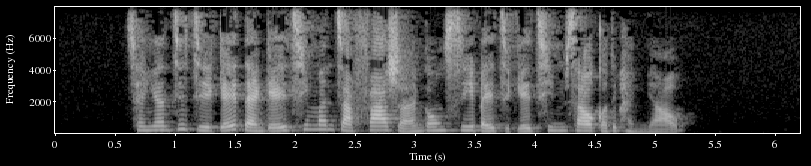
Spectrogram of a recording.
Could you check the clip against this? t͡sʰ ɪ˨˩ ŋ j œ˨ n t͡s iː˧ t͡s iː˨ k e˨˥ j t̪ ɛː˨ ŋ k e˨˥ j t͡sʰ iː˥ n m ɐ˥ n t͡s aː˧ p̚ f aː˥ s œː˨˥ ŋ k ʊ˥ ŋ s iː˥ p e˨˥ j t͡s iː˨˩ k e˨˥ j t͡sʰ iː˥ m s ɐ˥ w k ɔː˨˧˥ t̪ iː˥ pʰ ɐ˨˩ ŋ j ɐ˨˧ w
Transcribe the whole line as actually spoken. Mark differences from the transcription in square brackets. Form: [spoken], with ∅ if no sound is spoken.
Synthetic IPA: t͡sʰ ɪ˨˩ ŋ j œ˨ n t͡s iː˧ t͡s iː˨ k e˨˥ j t̪ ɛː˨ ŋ k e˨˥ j t͡sʰ iː˥ n m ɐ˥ n t͡s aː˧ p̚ f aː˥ s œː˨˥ ŋ k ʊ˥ ŋ s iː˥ p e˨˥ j t͡s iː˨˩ k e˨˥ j t͡sʰ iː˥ m s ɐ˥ w k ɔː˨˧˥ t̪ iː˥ pʰ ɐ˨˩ ŋ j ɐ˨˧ w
